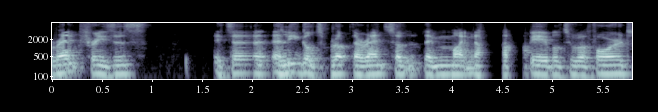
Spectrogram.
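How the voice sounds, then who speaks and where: Speaking with an Irish accent, a man's somewhat breathy, medium-pitched voice holds a monotone, flat intonation at a moderate pace while showing big swings in loudness. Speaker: communications manager, panel speaker. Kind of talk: webinar panel discussion. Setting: video call. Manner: hesitant, many fillers.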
